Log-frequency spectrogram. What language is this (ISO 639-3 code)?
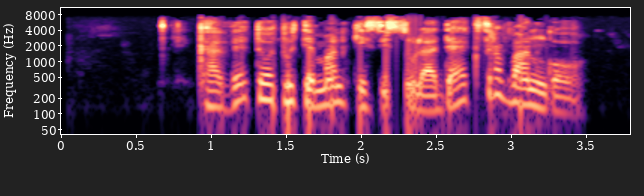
epo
